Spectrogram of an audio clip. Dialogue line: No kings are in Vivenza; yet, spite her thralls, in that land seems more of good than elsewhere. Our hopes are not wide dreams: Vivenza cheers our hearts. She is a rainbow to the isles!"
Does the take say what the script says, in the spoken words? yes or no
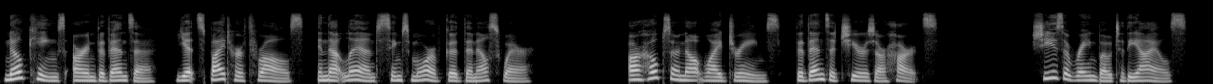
yes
